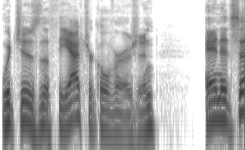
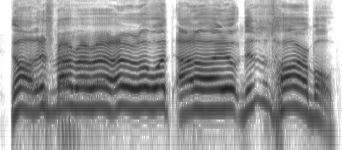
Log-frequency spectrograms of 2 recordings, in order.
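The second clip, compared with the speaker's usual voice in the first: high, loud, sputtering mock panic; frantic Carl; 8 semitones higher, 8 dB louder than usual. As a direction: gush and stammer like an overexcited fan. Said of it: "he's like".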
